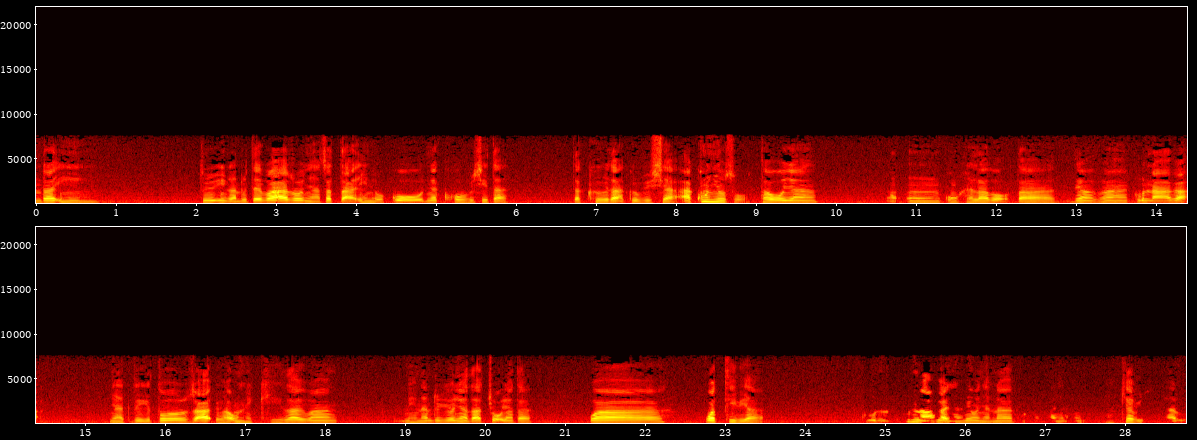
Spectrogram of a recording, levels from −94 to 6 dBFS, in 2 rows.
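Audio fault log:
Throughout, low-delay AAC compression. The speech sounds rough and grainy. A noisy haze sits between the harmonics, and the top band sounds thin and partly synthetic. This is likely AAC-ELD, the low-delay coder of video calls, at a bitrate near 32 kbps. Its frames are very short. Short frames resolve voice harmonics poorly and get fewer bits each. At this rate the damage is plainly audible.
1.49–1.53 s, 2.99–3.03 s, 13.79–13.83 s and 23.42–23.47 s, AAC frame loss with concealment. Each is one lost frame of about 30 ms. The decoder rebuilds the gap from the last good spectrum. It reuses the energy but scrambles the fine detail. So each spot is a brief smeared, noisy or phasey patch. None lasts long enough to fade toward silence.
24.74–26.02 s, 26.68–27.81 s and 28.16 s to the end, speech suppressed in double talk. The voice dips sharply, about 15 dB down at worst in the first stretch and about 20 dB in the later two. 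Each stretch loses most of a second. The likely cause is an echo canceller facing both sides talking at once. It cannot separate its own talker from the loudspeaker echo, so it turns both down.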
